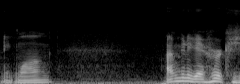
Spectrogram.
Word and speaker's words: Ningguang: Obviously, I gotta get, I forgot how to say her name. Ningguang? Pretty sure that's correct, Ningguang.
